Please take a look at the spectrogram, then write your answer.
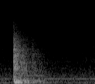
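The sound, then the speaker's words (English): A single sharp knock of a cupboard door closing as a shot glass is taken out, a sudden woody thud that rings briefly and fades into a low steady hum, with no talking. “This one, I'm not going to take it out of the glass, but I'm getting a shot glass right now, guys, so. Forgive me if it takes a second, but.”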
